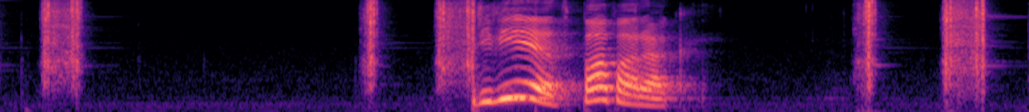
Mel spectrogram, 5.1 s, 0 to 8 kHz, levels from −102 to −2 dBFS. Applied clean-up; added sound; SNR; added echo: none; Camera; 10 dB; none.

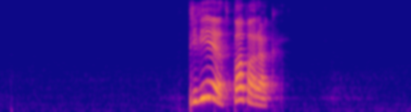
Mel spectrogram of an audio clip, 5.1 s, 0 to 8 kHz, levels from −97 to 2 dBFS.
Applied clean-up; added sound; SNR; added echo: none; none; none; none.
